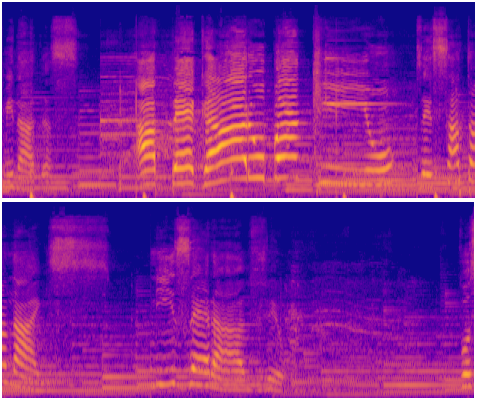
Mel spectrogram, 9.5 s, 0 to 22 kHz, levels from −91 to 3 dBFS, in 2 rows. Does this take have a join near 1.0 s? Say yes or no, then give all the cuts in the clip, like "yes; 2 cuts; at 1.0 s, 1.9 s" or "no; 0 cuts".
yes; 3 cuts; at 1.0 s, 4.1 s, 6.2 s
